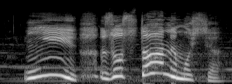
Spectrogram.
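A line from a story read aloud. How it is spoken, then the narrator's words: Shouting in unison. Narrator (Ukrainian): закричали в один голос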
